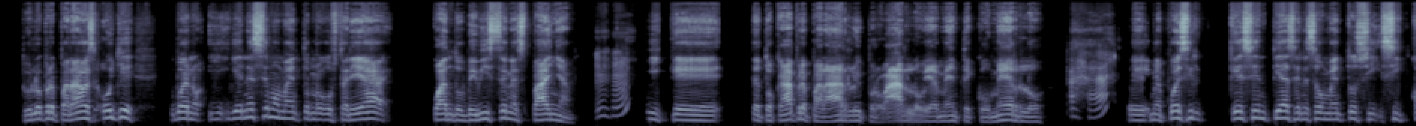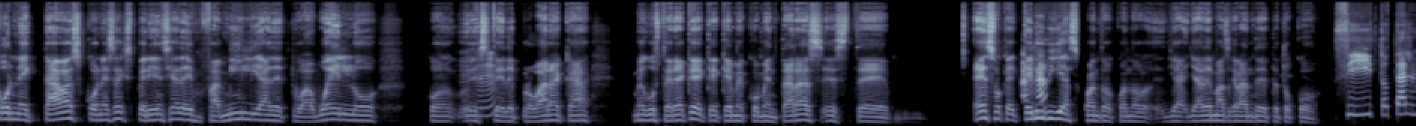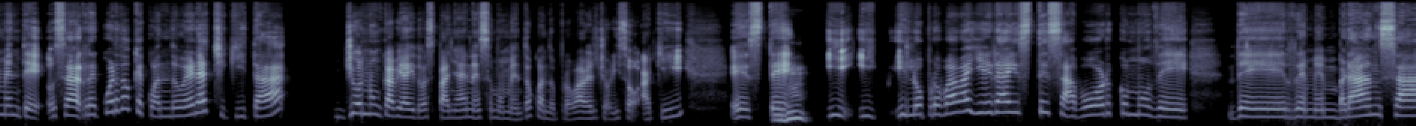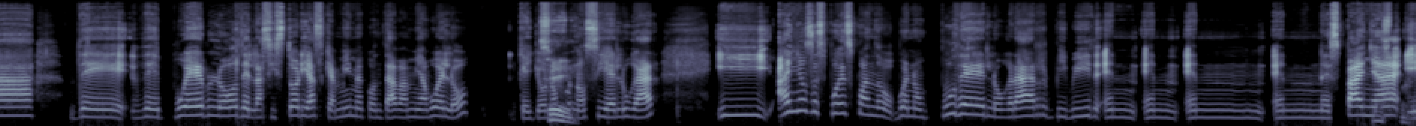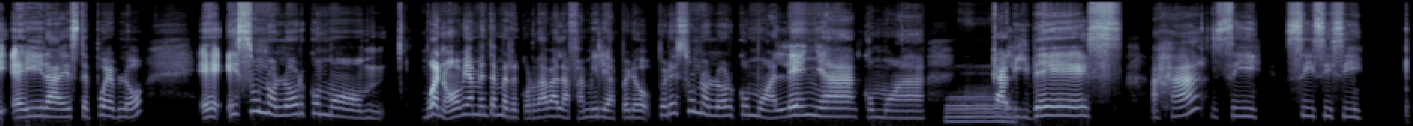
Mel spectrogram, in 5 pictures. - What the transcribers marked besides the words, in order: other background noise; tapping
- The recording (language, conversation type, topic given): Spanish, podcast, ¿Qué comida te recuerda a tu infancia y por qué?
